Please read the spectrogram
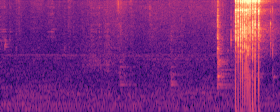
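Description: Low steady room tone with a couple of faint clicks, then near the end a short, loud burst of ratchet clicking as a socket runs down the ABS wheel speed sensor's retaining bolt.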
